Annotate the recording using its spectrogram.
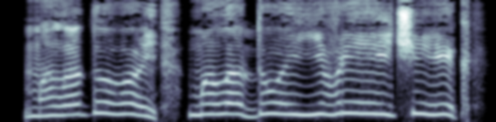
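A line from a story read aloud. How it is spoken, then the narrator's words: Continued shrieking. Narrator (Russian): продолжил визжать эконом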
